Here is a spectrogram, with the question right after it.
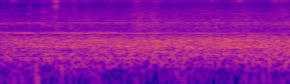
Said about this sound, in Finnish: Juna saapuu perille Jungfron huipulle.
